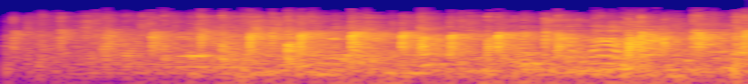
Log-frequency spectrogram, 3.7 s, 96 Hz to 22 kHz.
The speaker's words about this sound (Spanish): Y los cines y el modelo Rosales han dicho adiós tras 27 años. Este era el último aplauso de su personal.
